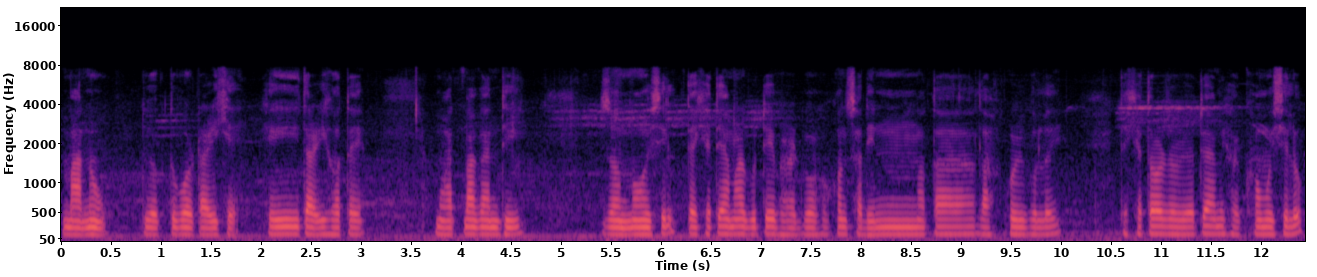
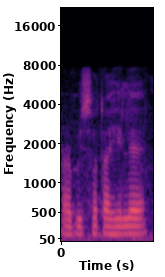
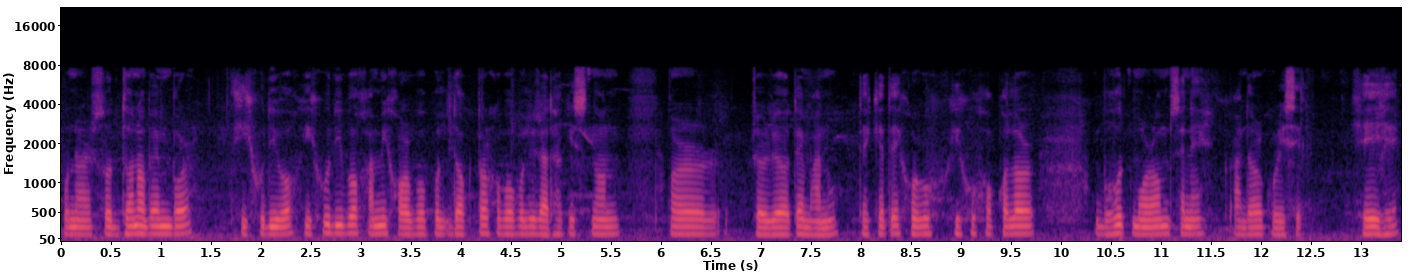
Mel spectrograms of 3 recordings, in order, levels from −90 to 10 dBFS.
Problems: constant background noise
